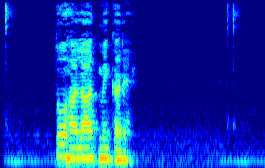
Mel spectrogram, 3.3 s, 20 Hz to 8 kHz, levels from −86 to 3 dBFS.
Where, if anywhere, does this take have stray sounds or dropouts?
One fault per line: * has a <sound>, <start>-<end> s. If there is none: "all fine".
all fine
